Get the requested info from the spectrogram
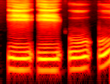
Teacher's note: बिल्कुल वही लॉजिक है और इसका ठीक उल्टा है संवृत यानी लगभग बंद। इ ई उ ऊ बोलते समय आपका मुंह लगभग बंद रहता है। · ई, ऊ बोलते समय आपका मुंह लगभग बंद रहता है।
